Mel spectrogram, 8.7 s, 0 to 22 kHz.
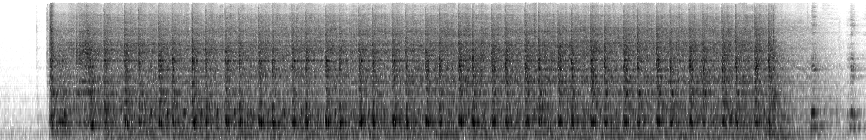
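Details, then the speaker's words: Generac 20kW standby generator, GTH-999 999cc engine, glitter in oil, no fuel connected: starter spins engine evenly about seven seconds via manual button with no binding or stalling; engine turns freely, not seized. "What I'm most interested in is, you know, will the engine crank, you know, or is the engine locked up? So, there is no fuel connected right now. So, let's hit the manual button. See if the engine turns over."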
